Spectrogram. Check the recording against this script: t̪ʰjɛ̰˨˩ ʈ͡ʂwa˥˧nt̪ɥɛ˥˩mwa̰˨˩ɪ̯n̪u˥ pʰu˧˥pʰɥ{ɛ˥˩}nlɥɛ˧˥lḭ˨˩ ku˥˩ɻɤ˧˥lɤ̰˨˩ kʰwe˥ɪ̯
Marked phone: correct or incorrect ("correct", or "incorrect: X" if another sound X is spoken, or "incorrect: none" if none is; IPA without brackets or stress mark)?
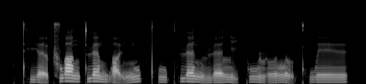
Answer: correct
